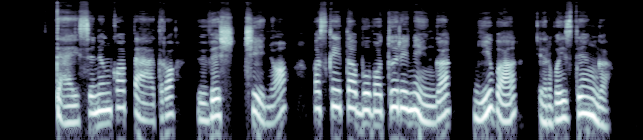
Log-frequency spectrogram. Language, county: Lithuanian, Kaunas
